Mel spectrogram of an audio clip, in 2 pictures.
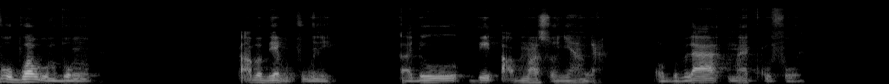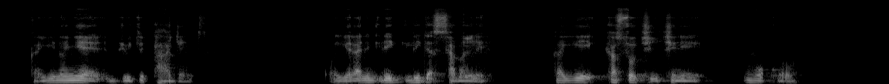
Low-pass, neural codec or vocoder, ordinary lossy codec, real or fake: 14.4 kHz; codec, 32 kHz, 1.9 kbps, SNAC; AAC, 64 kbps; fake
